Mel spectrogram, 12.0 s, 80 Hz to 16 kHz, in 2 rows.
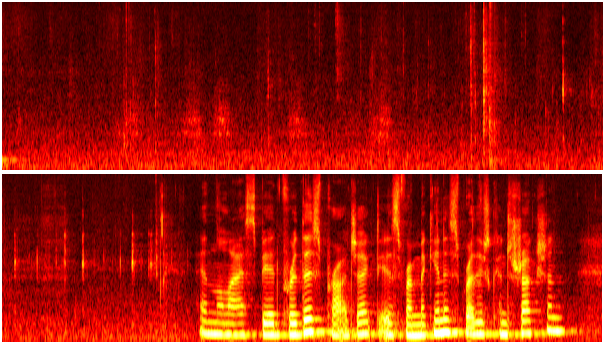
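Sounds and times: papers rustling: 0:02.6 - 0:07.8.

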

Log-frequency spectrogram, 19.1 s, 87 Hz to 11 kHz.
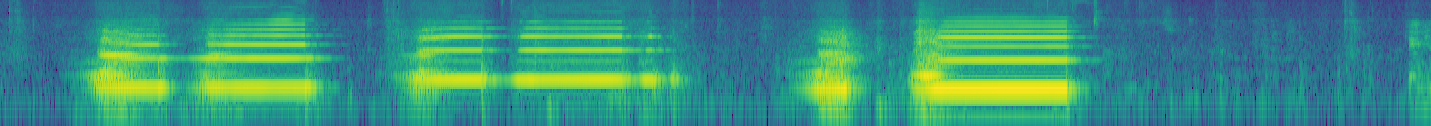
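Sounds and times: long held musical tones: 0:00.9 - 0:09.2, 0:10.5 - 0:14.7.

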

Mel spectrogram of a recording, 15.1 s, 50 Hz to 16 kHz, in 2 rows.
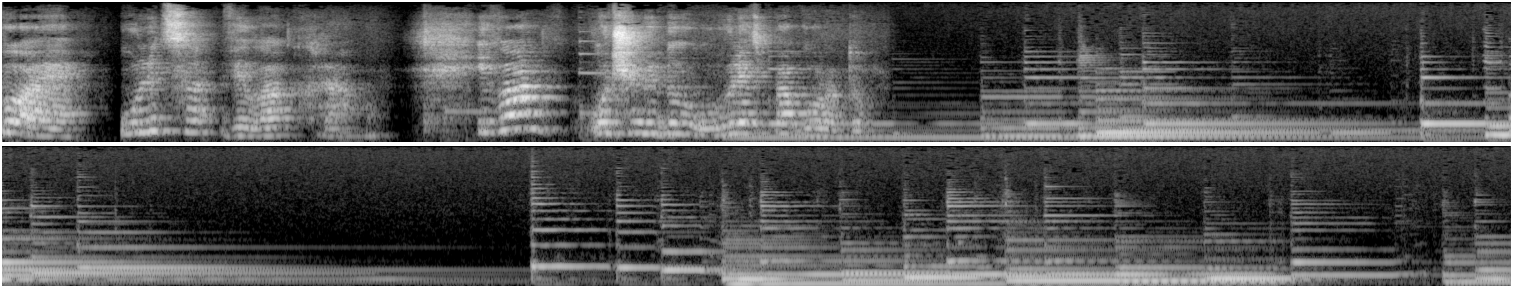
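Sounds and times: plucked string music: 0:02.8 - 0:15.0.

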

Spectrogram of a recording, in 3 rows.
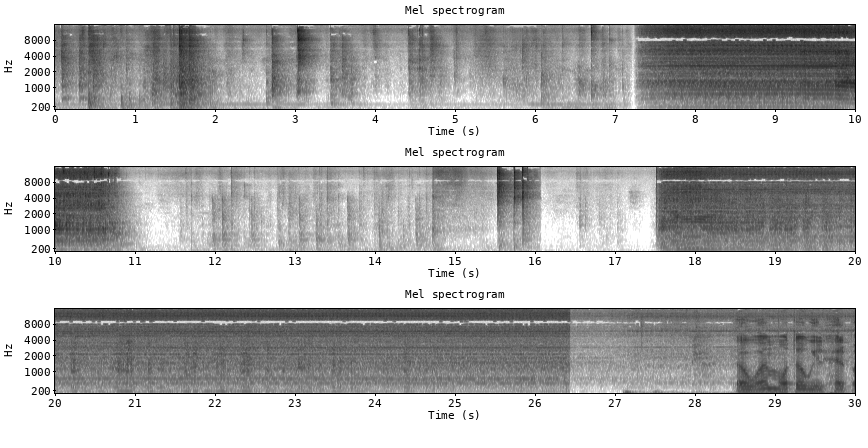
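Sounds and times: electric pump motor hum: 0:07.3 - 0:10.8, 0:17.5 - 0:30.0.

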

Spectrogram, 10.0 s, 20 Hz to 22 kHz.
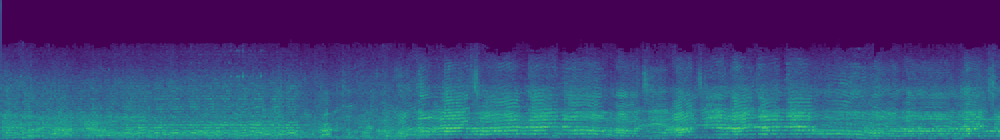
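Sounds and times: women singing in chorus: 0:04.0 - 0:10.0.

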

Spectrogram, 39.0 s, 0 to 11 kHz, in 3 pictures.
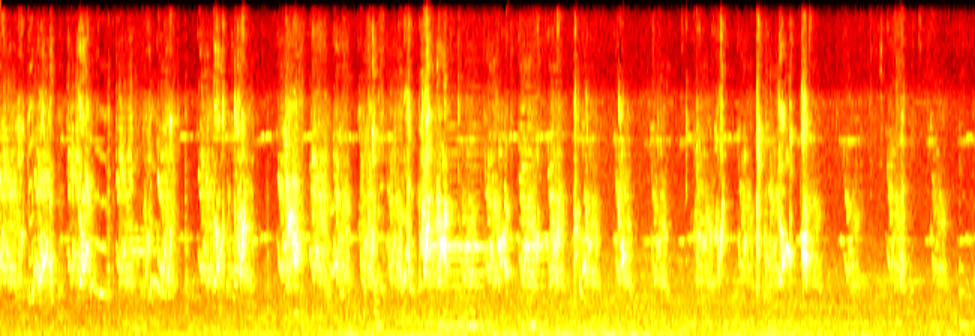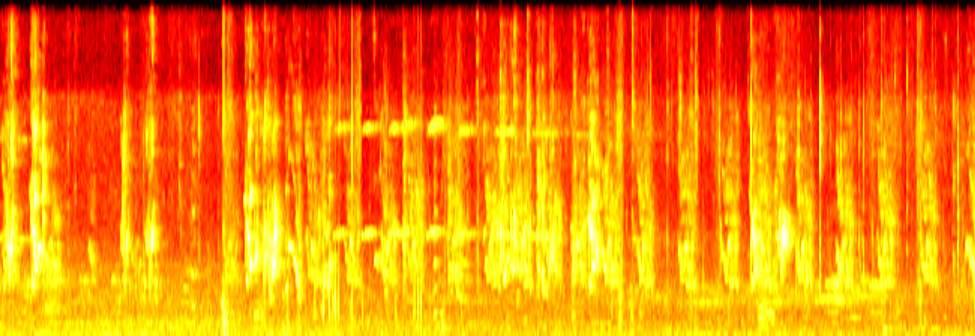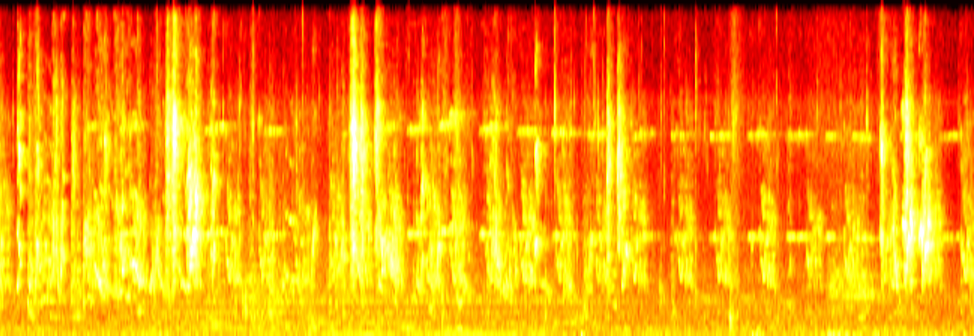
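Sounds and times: puppies lapping and chewing: 0:00.0 - 0:38.9
puppies squeaking: 0:15.4 - 0:22.3, 0:28.6 - 0:38.9.

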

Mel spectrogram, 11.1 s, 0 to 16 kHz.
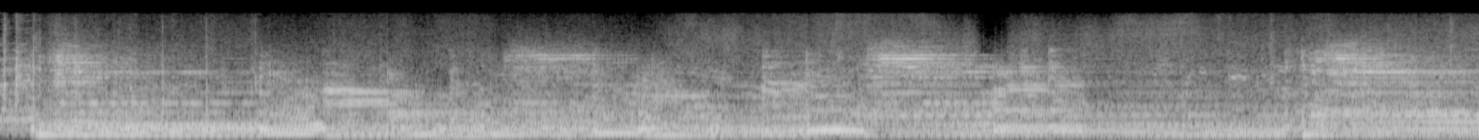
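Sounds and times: rock band playing live: 0:00.0 - 0:11.0.

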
